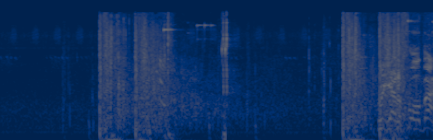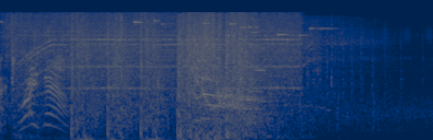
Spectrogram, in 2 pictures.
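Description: Gunfire rattles in loud rapid bursts.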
